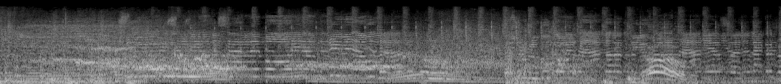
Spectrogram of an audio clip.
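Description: Tires squeal loudly as a hotwired car, driven wildly, skids, with engine revving and sliding pitch sweeps throughout, over a dense, busy backdrop that sounds like a chaotic driving scene.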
